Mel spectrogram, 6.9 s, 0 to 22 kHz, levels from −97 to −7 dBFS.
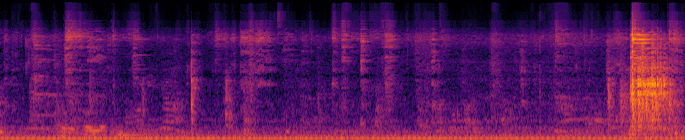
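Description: From start to end the sound carries plainly audible Opus compression damage. Tones lose their clean edges and turn grainy and rough. A noisy wash sits where fine detail should be. There is little of the swirling, hollow quality of MP3. The cause is likely an Opus encoder in its music mode, keeping full bandwidth but short of bits. It fills starved bands with folded or noise content. This fits a rate near 24 kbps.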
